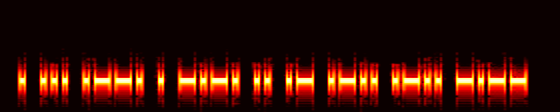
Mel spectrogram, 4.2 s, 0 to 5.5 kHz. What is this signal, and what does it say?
Morse code, heard as a keyed tone, about 30 wpm, 600 Hz. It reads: ESPECIALLY
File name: the old man and the sea / the old man and the sea 1 30wpm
